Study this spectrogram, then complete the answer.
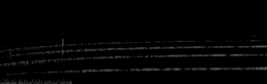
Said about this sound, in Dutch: Al die houten barakken we kropen tegen elkaar aan en die sirene ging maar en allemaal brandweer, want ze hielden natuurlijk die andere houten barakken nat alvast.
